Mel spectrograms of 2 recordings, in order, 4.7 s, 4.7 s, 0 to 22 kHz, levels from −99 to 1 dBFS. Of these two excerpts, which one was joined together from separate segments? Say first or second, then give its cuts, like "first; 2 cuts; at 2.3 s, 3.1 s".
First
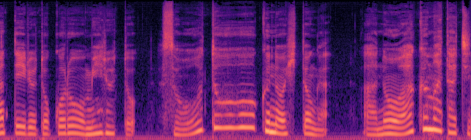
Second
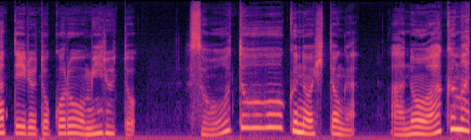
first; 1 cut; at 1.5 s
